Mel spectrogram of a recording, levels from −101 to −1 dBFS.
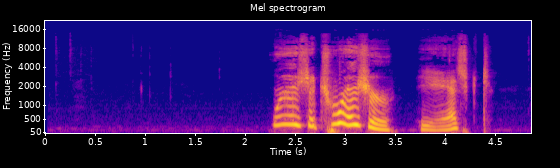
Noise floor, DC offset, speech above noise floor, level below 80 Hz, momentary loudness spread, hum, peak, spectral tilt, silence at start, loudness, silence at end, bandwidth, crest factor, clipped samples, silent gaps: -71 dBFS; under 0.1%; 57 dB; -48 dBFS; 18 LU; none; 0 dBFS; -6 dB/octave; 2.3 s; -15 LUFS; 0.45 s; 11 kHz; 18 dB; under 0.1%; none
